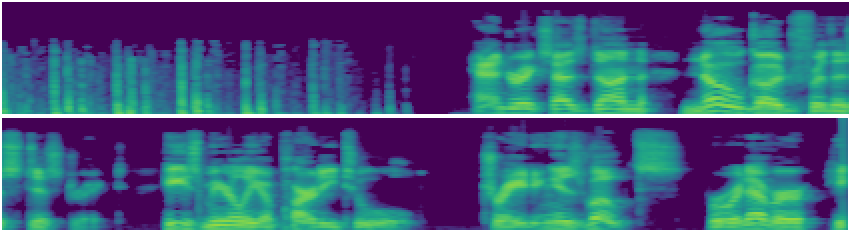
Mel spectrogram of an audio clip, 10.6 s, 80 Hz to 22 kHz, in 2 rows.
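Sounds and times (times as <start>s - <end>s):
horse hooves clip-clopping: 0.0s - 2.6s
speech: 3.0s - 10.5s.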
